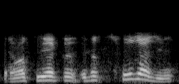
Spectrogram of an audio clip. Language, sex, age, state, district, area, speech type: Bengali, male, 30-45, West Bengal, Kolkata, urban, conversation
